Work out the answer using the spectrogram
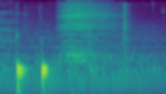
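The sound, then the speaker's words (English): A deep breath in, drawn after two short, sharp sniffs; the inhale is a soft, airy rush lasting about a second, then it fades, with no talking. “Would you like to take a deep breath with me?”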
